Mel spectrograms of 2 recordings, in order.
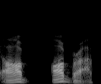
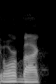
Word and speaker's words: Orbach: Treat Williams we have Jerry orock I think that's how he say his name Jerry he was Jerry Orbach yeah Orbach he played Gus leevy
